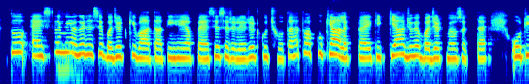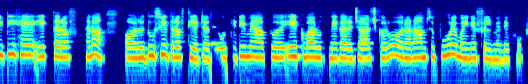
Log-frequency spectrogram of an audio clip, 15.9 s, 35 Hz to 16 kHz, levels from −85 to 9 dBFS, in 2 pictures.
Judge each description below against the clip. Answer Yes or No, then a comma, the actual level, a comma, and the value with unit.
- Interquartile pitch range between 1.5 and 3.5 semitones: Yes, average, 3.2 semitones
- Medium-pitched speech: No, very high, 250 Hz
